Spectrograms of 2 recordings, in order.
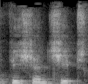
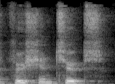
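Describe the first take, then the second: First: It is said with a standard English accent. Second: It is said with a New Zealand accent. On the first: "il classico" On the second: "quei pochi neozelandesi ... pronunciavano"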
